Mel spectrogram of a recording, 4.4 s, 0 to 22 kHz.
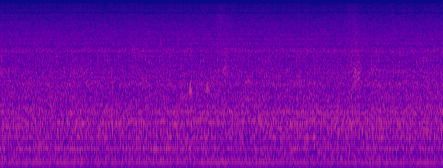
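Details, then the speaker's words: Honda EU3000is inverter generator, just started on first manual recoil pull with choke: quiet, even hum with no knocks, surging or rattles; normal idle. "Look at that. First pull. See how quiet that is?"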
